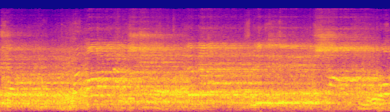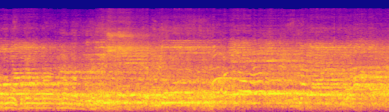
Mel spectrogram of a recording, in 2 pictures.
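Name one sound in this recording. Many voices chatter and murmur in a large echoing hall.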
